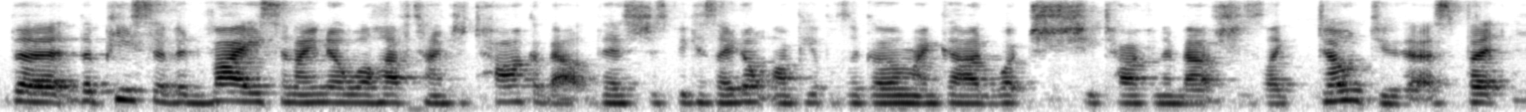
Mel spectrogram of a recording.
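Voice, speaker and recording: A woman's voice: fairly low pitch, flat delivery, fairly quick, few pauses, pushed and bright. A woman on a panel, earnestly giving encouraging career advice. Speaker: panel guest.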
